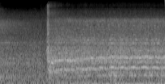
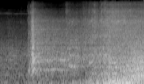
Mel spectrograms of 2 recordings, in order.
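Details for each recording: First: Mazda Cosmo rotary, a rare JDM car, fresh plugs: steady even cranking for about three seconds, no firing. Has spark; no fuel getting in, clogged injectors suspected, brake-clean start test planned. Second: Mazda Cosmo rotary, a rare JDM car, after reconnecting a fuel line found off the fuel pump: brief starter whirr, catches at once, settles into rising steady buzzing idle, not very smoky.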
